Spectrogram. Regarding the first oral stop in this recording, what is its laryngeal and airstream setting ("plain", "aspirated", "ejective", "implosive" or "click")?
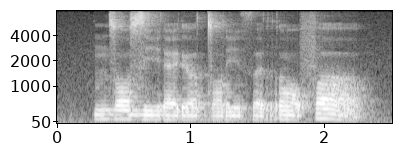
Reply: plain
